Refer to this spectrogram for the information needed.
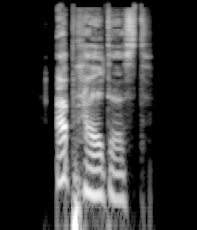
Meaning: second-person singular dependent subjunctive I of abhalten
- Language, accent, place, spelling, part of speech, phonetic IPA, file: German, Germany, Berlin, abhaltest, verb, [ˈapˌhaltəst], De-abhaltest.ogg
